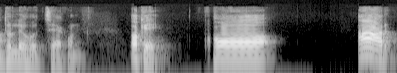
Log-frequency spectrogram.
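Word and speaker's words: خ: আমরা বাংলায় পড়ি এই যে অক্ষরটা না, এরকম উচ্চারণ, খ। গলার শেষ ভাগ থেকে উচ্চারণ করতে হবে, খ খ খ।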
